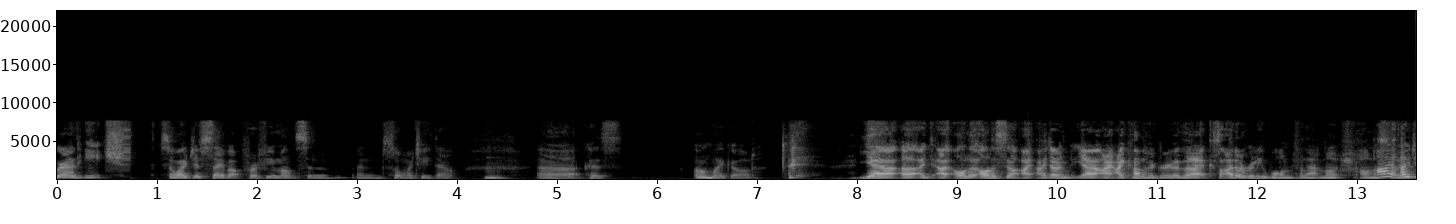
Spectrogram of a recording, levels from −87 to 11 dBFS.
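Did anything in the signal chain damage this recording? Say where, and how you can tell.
Yes. Throughout the speech there is a breathy, grainy edge, and the upper spectrum is thinned and partly replaced by noise. That is likely Bluetooth LC3 compression at the codec stage, with damage plainly audible, and the graininess points to a low rate around 32 kbps with short 7.5 ms frames. On a spectrogram the high band looks speckled and patchy rather than showing clean harmonics. The waveform shows no breaks from this.

Lost LE Audio frames at the network/radio stage cause short dropouts where the decoder repeats the last spectrum with scrambled phase. The longest is at 0.68–0.75 s, about 60 ms, which fits a run of 7.5 ms frames. Brief ones fall at 5.97 s, at 10.85–10.88 s between "I I" and "of agree with that", and at 12.40 s after "I don't really want". Each shows as a smeared noisy block with harmonics lost, fading in level across the longest gap.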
